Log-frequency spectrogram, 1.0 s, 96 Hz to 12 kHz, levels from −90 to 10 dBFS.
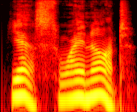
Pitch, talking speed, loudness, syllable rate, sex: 170 Hz, 175 wpm, -14 LUFS, 3.3 syllables/s, male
